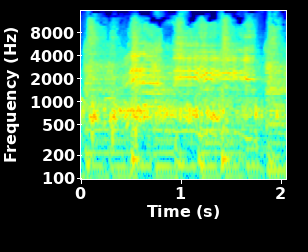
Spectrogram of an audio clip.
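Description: Rock music.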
